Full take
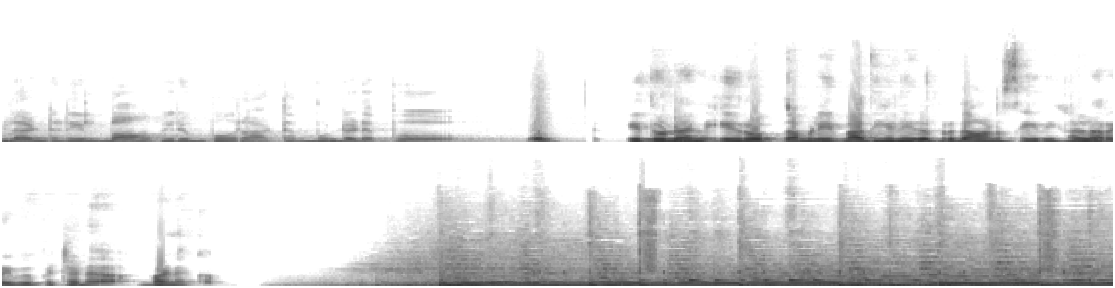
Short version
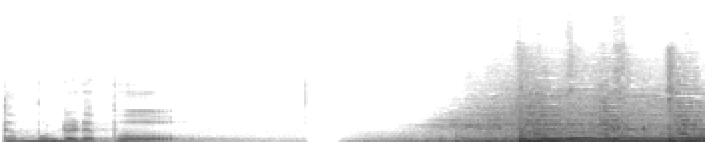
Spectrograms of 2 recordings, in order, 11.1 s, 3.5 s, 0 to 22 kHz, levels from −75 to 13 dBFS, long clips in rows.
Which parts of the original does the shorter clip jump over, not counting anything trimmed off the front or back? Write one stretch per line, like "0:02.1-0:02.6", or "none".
0:02.6-0:06.4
